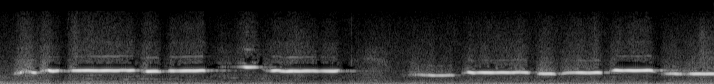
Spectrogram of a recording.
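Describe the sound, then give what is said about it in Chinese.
Someone whistles a tune alone: clear, sustained notes that step up and down in pitch, grouped into short phrases with brief pauses between them. “我成日有时都会吹口哨，都会吹呢个音乐出嚟嘅。”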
